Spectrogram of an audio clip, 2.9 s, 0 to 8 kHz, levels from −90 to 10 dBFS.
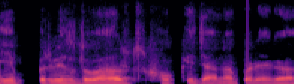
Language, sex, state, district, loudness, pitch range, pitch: Hindi, male, Bihar, Jahanabad, -32 LUFS, 120-125 Hz, 120 Hz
